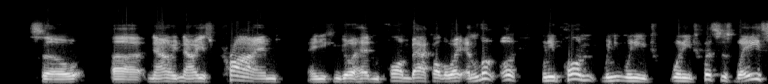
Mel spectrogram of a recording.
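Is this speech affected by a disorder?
No.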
